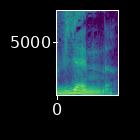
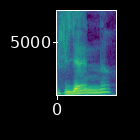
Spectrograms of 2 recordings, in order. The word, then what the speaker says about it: viennent: Elles viennent. Ils viennent. Elles viennent. All right? E and T. You don't pronounce them.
